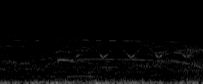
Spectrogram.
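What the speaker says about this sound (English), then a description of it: "Full-time siren goes in the background." A full-time siren at a men's rugby league quarterfinal, a faint wavering wail in the distance beneath steady crowd and field noise, with no clear talk.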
